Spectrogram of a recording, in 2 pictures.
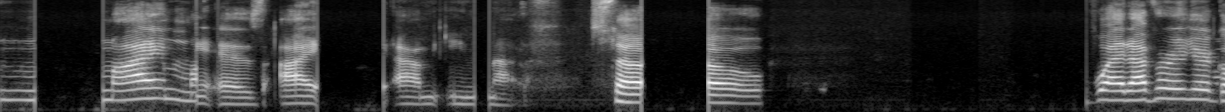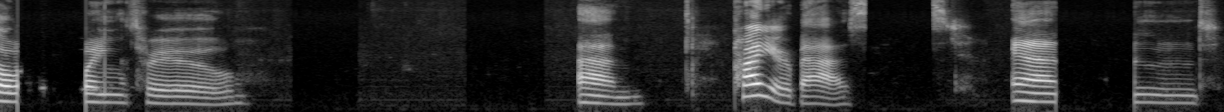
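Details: Adult woman with aphasia after two hemorrhagic strokes caused by a carotid artery tear; lost speech and relearned talking with a speech pathologist using singing; about nine years post-stroke.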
